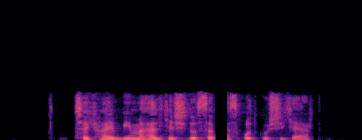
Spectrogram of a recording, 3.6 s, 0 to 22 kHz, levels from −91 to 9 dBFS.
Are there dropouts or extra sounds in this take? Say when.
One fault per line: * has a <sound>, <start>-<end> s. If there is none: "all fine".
* has a dropout, 2.1-2.3 s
